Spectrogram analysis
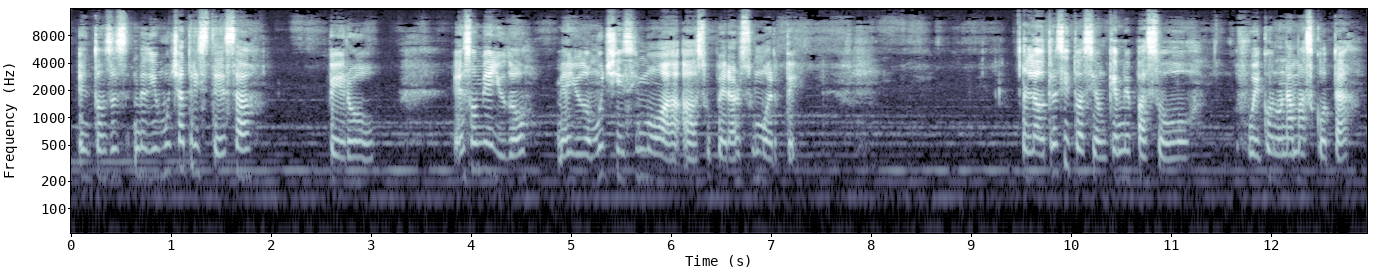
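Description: A woman tells personal stories in a soft, heartfelt voice. Her tone is bright but stays level, with little rise and fall. Faint music plays behind her. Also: mid-range voice, fairly even intonation. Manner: soft-spoken, heartfelt, halting with repeats. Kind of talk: personal storytelling.

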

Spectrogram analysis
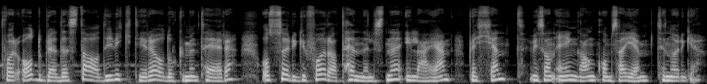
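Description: A woman narrating a scripted history story in a calm, even way. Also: on the low side, slight background noise. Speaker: podcast narrator. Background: faint music.

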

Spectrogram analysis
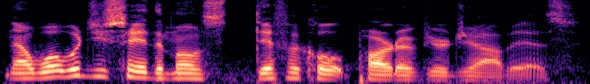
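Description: A man's voice: medium pitch, big pitch swings, a little fast. A young Midwestern man hosting a podcast, joking and teasing his guests in casual chat. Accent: Midwestern American. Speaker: podcast host.

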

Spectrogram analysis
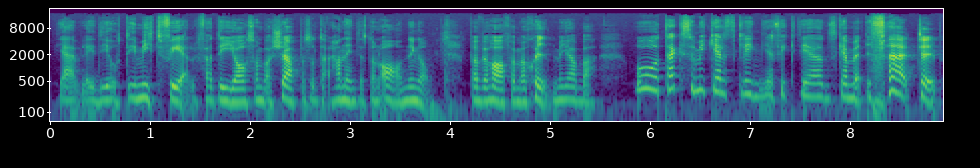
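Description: A woman in casual chat, telling a story in a lively way and acting out quoted lines. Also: fairly low pitch, vocal fry.

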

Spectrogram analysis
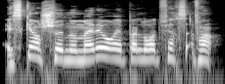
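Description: A man co-hosting a casual sports podcast, talking in an animated, colloquial way and thinking aloud. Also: high-pitched, quick pace, vocal fry. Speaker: podcast co-host. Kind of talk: casual chat about MMA.

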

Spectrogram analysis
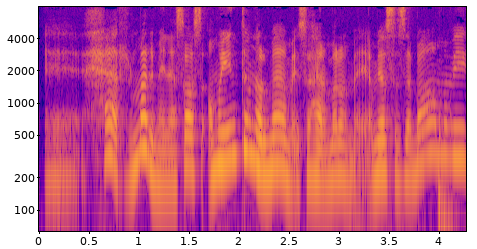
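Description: A woman chatting casually and telling a story with animated energy. Her talk is loose and full of fillers, at an everyday middle pitch. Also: vocal fry. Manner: lively storyteller, fillers like "så här". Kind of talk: casual chat.

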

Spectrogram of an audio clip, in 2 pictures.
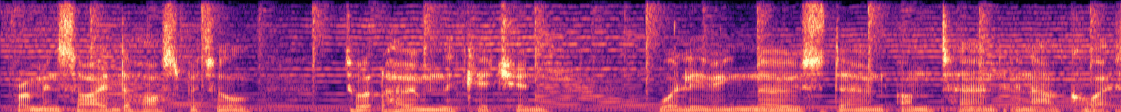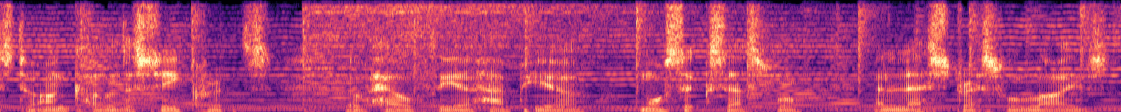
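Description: A man's voice: sits low, fairly even intonation, normal speed, music in the background. A man hosting a podcast interview, chatty and rambling with fillers, after a read intro. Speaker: podcast host. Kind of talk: scripted intro then casual interview.

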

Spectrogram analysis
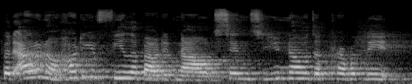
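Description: A woman's voice: sits high, moderate pace, a little mellow. Chatty Danish woman in echoey gallery. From Denmark. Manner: chatty, many "like" fillers. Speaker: podcast host. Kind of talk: casual conversational interview. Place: gallery exhibition room. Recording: echoey gallery room with long reverb.

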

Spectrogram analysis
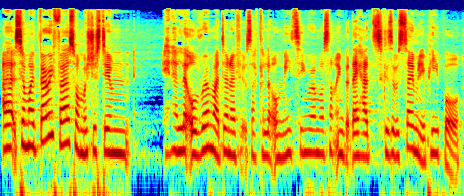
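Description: In a chatty interview, a thirty-something English stage actress from musical theatre discusses her career, talking fast in a medium-pitched voice. She's self-deprecating, often starting over and laughing, and the audio carries a big-room sound.

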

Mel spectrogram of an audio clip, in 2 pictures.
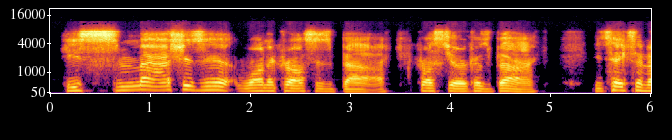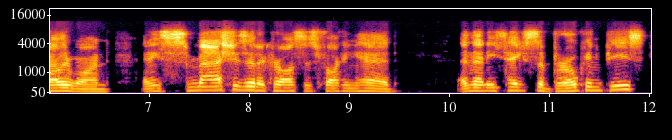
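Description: A man's voice: fairly high pitch, no echo. A man co-hosting a casual podcast, rambling through a story with constant "like" fillers and plenty of swearing. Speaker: podcast co-host.

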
